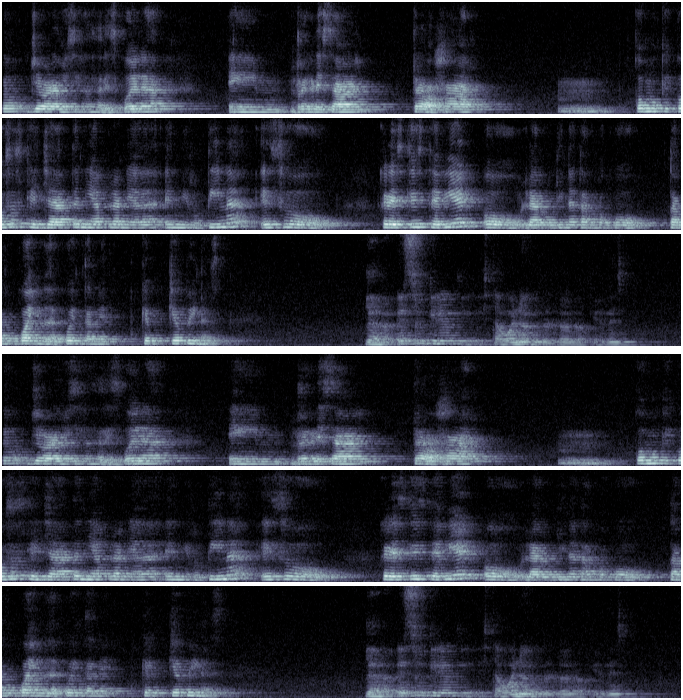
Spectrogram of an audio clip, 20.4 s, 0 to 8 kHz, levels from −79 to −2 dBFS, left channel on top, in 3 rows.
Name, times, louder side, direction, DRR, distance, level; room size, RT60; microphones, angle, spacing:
voice 1, 0.0-1.7 2.3-3.6 4.1-4.7 5.6-6.1 6.3-10.0 10.6-13.1 13.5-14.7 15.0-15.7, left 2 dB, 75° left, 1 dB, 1.6 m, -21 dB
voice 2, 17.2-19.8, equal, 5° left, -2 dB, 1.5 m, -30 dB
11.5 x 4.5 x 3.7 m, 0.93 s
head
